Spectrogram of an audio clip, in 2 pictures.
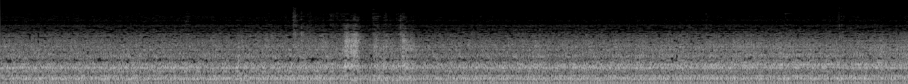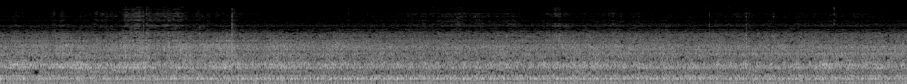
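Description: Komatsu mini excavator's diesel engine running steadily while the arm and bucket are worked, with one brief clank about three and a half seconds in.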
